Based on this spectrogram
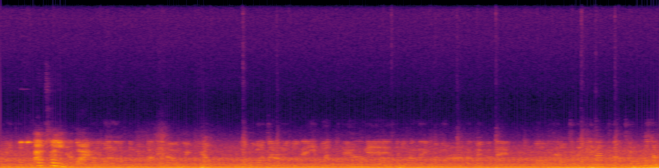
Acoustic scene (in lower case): bus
